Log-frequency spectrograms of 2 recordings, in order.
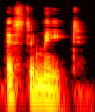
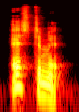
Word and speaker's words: estimate: With the long A, estimate. But if it's not a verb, estimate. I need to get an estimate for the job. An estimate, like a quote. An estimate is a noun. It's not a verb. It's a thing. It's a piece of paper with the price on it. Estimate, with the short sound.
